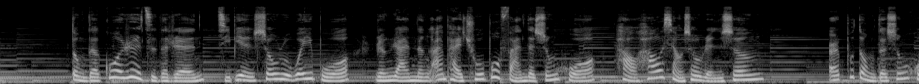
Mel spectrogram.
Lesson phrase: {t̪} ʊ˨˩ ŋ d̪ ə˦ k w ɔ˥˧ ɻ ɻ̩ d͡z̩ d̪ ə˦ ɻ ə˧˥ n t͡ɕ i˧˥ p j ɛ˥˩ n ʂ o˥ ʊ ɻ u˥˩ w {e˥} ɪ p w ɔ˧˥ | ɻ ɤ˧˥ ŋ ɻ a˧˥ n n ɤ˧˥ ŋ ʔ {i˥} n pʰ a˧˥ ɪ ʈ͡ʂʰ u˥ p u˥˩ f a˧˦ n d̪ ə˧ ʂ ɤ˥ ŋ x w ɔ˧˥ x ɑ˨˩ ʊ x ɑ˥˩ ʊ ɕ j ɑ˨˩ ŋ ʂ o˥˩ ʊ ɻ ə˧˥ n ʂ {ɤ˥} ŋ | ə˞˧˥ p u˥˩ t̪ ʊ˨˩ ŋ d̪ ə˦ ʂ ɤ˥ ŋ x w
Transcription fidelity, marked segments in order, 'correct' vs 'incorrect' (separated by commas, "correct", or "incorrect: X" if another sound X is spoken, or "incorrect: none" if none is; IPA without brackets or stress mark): correct, correct, incorrect: a˥, correct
